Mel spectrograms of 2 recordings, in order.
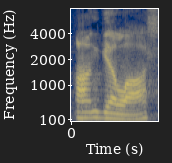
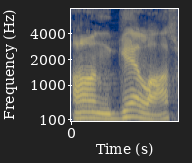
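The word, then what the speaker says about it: angelos: the word for angel on Gillis and that's kind of a hard G instead of angel it's on Gillis or on Gallion and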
